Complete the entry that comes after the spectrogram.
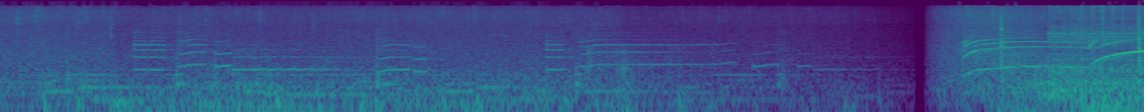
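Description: Heavy storm rain pours steadily outside, a dense hiss with low rumbling underneath. A sustained tonal swell briefly cuts through before a short drop to near silence, and then the downpour returns louder.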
